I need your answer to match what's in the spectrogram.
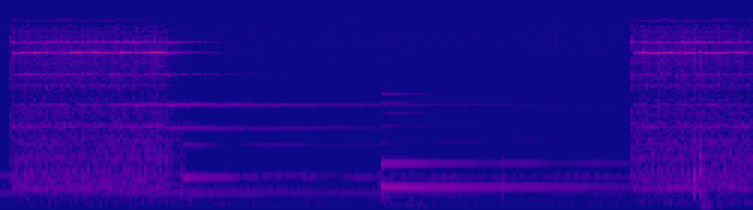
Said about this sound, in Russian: Телефон в квартире Бананана.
